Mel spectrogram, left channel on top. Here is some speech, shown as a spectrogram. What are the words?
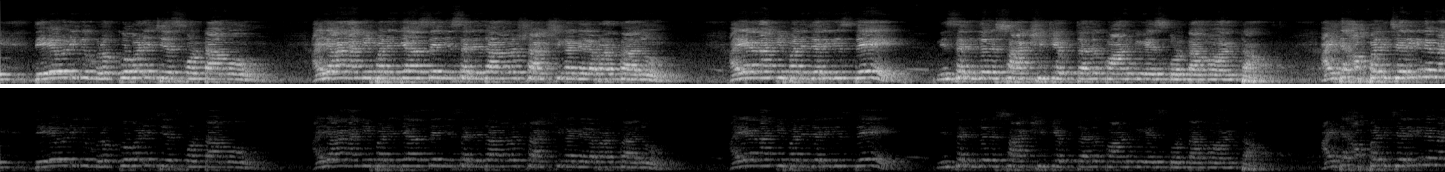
దేవుడికి మొక్కుబడి చేసుకుంటాము. అయ్యా నాకు ఈ పని చేస్తే నీ సన్నిధానంలో సాక్షిగా నిలబడతాను, అయ్యా నాకు ఈ పని జరిగిస్తే నీ సన్నిధిలో సాక్షి చెప్తాను, కానుక వేసుకుంటాము అంటాం. అయితే ఆ పని జరిగిన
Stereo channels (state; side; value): quieter; right; 26.4 dB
